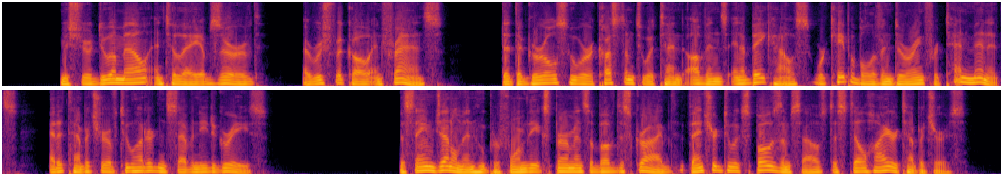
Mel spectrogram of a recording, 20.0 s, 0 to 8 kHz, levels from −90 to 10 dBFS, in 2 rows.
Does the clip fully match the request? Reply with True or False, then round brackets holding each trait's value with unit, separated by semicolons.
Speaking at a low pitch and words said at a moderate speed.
True (105 Hz; 150 wpm)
